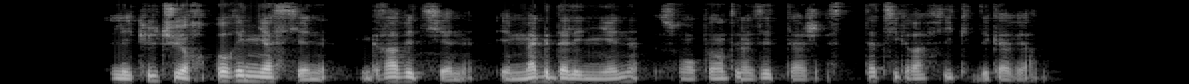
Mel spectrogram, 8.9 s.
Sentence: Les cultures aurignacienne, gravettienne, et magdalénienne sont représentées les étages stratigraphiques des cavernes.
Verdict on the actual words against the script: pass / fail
pass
